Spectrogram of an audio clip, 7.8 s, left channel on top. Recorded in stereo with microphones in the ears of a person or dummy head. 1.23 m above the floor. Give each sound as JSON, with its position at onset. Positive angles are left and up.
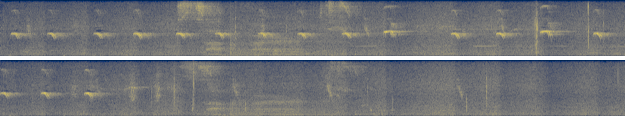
{"t": 2.2, "sound": "whispering", "side_deg": 80, "distance_m": 3.5}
